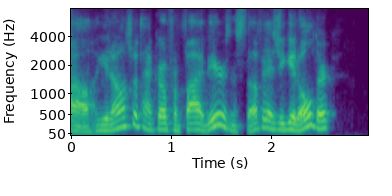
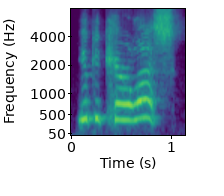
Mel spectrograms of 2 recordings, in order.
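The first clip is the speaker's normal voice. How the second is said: high squeaky voice; 12 semitones higher than usual. Acted. Comic high-pitched punchline.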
